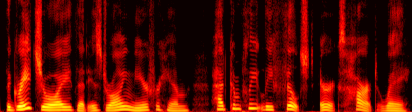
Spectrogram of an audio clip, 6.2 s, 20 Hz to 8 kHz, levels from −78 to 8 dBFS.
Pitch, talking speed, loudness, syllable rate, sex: 195 Hz, 145 wpm, -19 LUFS, 4.0 syllables/s, female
